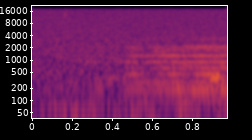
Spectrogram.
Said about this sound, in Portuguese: É, tá um chiado. Tá, tem, tem um chiado no teu microfone.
